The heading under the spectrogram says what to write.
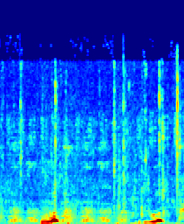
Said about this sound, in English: Okay, now, can we tell a little better of where the barking is coming from? Yes. It's coming directly from your left at this point.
